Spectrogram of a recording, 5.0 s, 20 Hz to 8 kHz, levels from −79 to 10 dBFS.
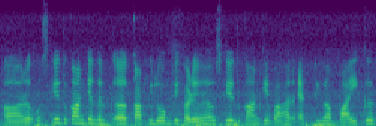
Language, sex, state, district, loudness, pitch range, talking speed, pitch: Hindi, female, Punjab, Fazilka, -16 LUFS, 180-215 Hz, 205 wpm, 195 Hz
